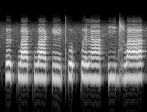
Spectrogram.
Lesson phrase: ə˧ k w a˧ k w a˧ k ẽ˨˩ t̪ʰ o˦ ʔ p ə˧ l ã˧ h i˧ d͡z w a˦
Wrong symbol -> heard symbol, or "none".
none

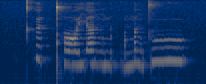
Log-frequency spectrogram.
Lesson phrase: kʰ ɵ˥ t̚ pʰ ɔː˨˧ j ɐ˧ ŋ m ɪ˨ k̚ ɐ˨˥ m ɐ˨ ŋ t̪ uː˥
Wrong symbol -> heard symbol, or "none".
none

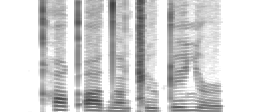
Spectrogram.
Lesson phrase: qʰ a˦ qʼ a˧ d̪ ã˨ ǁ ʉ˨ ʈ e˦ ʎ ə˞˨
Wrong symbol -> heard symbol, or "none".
none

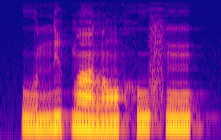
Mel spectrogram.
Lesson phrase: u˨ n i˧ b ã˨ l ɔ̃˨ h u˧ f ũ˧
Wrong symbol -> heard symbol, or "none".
none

